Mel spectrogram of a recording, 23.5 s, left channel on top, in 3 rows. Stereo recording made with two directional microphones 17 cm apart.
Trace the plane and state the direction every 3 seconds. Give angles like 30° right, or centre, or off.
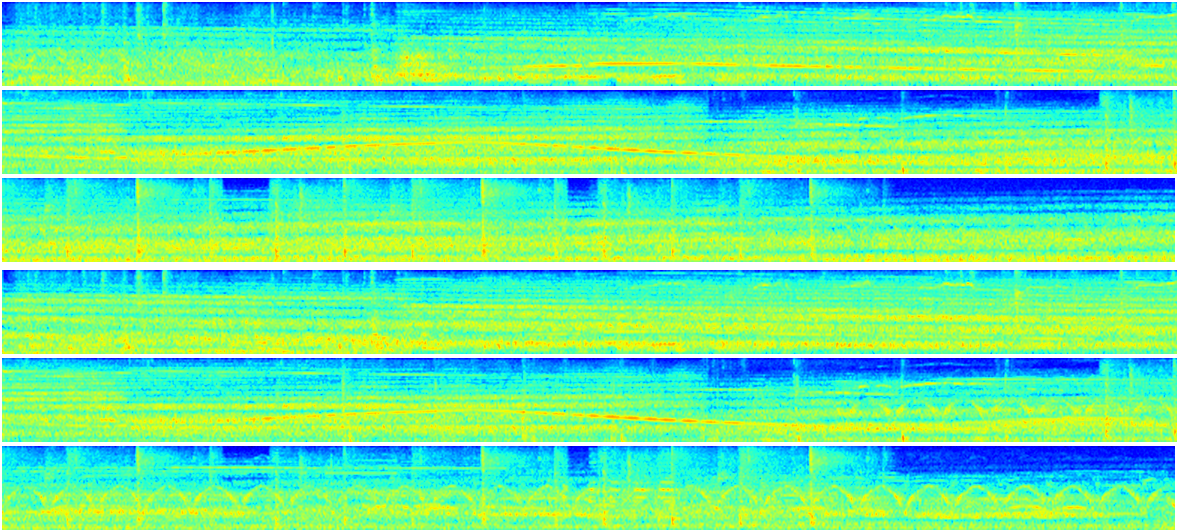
60° right, 40° right, 20° right, centre, 20° left, 30° left, 40° left, 50° left.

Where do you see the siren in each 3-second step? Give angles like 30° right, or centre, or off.
60° left, 50° left, 30° left, 10° left, 20° right, 50° right, 60° right, 70° right.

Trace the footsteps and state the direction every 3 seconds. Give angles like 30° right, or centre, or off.
off, off, off, 30° right, 20° right, 20° left, 10° left, 40° right.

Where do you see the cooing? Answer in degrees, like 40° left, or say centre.
10° right.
